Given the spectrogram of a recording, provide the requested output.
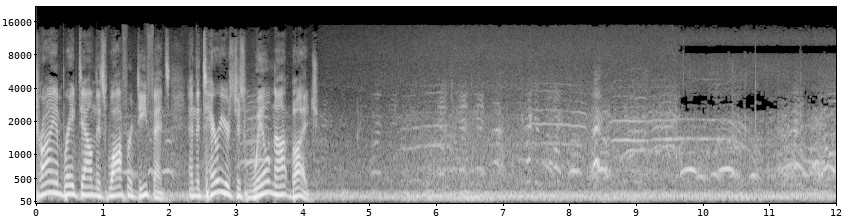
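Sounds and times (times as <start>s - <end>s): low crowd rumble: 0.0s - 12.0s
players shouting: 1.0s - 12.0s.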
